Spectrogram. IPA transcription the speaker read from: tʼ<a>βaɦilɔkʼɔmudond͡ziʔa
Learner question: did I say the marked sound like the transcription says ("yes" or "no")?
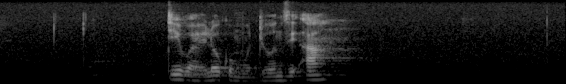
no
